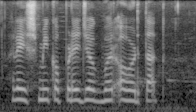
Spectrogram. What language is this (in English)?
Marathi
